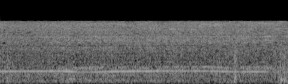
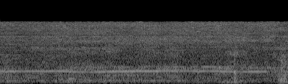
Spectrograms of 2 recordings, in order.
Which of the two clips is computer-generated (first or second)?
second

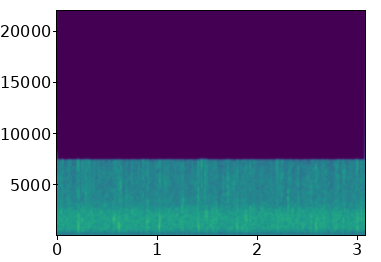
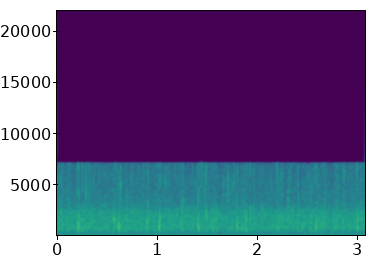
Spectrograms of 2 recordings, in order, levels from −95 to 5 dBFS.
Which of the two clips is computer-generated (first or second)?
first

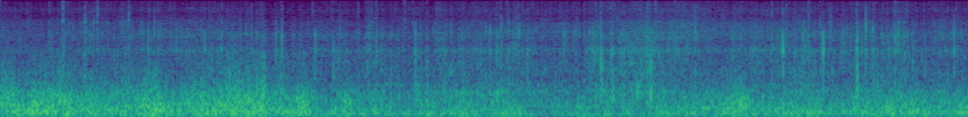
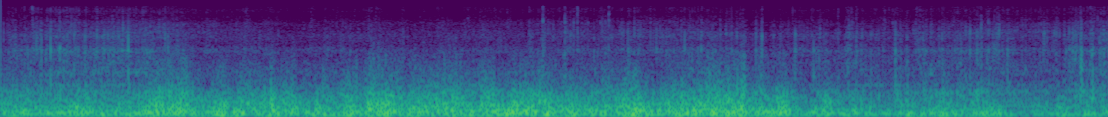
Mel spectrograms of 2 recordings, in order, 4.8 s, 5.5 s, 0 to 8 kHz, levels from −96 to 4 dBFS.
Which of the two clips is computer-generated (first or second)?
first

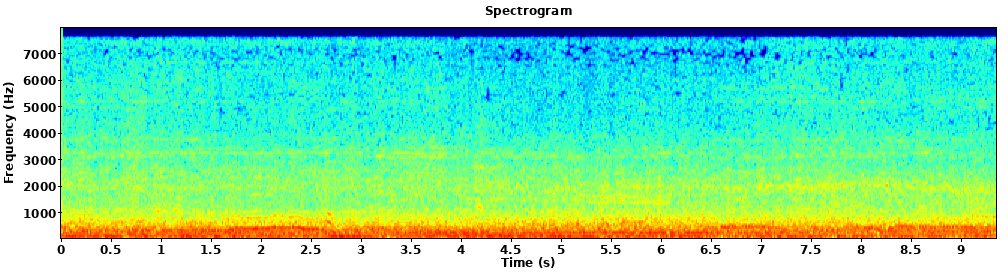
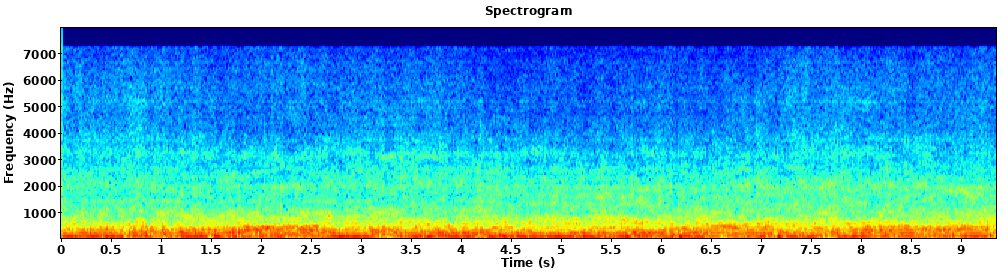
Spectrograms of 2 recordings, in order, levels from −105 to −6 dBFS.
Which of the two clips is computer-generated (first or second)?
second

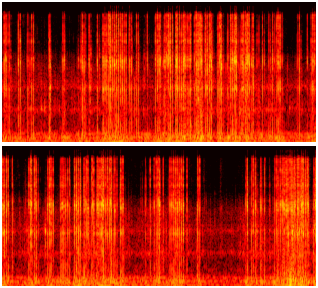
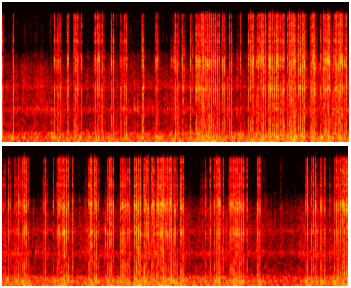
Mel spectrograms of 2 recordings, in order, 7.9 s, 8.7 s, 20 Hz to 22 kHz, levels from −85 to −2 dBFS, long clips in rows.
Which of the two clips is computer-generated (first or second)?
second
